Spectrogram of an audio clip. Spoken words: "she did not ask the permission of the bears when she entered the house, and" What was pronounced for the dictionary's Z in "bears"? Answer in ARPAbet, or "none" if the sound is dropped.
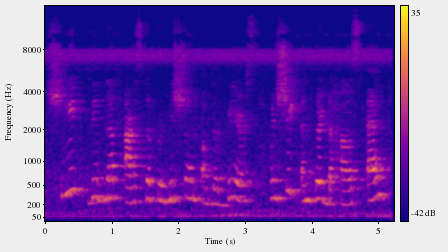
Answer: S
